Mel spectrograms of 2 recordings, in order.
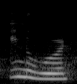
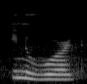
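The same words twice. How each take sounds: The two takes are said the same way.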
